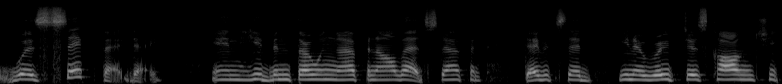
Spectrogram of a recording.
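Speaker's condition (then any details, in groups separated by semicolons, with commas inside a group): Cerebral palsy; from birth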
